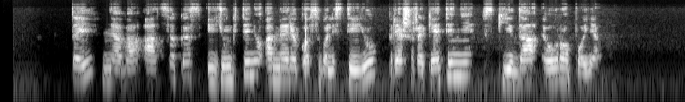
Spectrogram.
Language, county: Lithuanian, Tauragė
